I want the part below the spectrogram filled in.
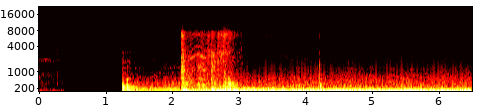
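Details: Jeep Wrangler 4.2L six with Comp cam, start before the fix: cranks, catches and settles into a choppy uneven lope about three beats a second; ignition timing at 57 degrees floods it until it clears, not cam lope.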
